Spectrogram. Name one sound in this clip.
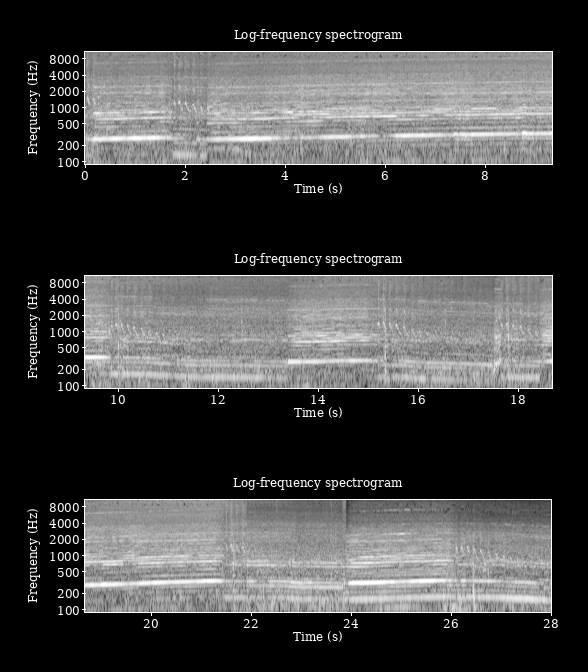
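A car engine revs high, rising in pitch and dropping at each gear change.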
